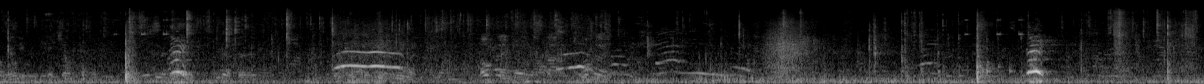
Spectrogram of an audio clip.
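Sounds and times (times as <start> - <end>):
outdoor background: 0.0 - 12.0.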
